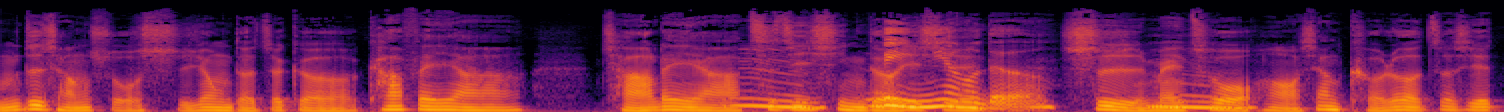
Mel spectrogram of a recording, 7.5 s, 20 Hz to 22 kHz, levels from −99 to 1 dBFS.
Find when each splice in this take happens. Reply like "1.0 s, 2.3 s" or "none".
none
